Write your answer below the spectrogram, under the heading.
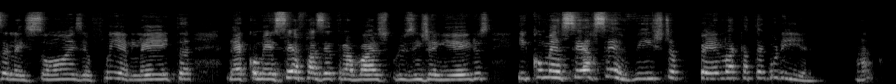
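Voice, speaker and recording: A woman speaks with big swings in loudness. Her pitch variation is ordinary. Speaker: engineer, former professional council president. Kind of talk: testimony. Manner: halting.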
